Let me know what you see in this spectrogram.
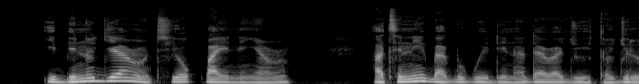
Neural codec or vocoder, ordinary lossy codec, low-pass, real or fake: none; none; 14.4 kHz; real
